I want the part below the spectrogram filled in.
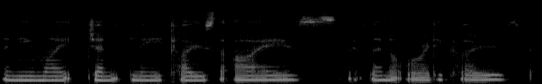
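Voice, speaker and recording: A woman leading a guided mindfulness meditation in a gentle, unhurried, breathy voice with long pauses, some phrases fading to a near-whisper. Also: medium pitch, monotone, dry recording, clean studio sound.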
